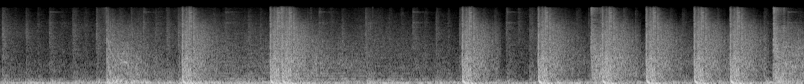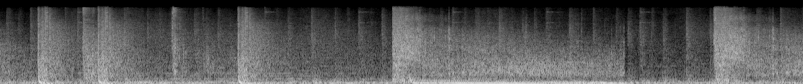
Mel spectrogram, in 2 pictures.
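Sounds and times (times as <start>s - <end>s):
low background music: 0.0s - 16.0s
rifle shots: 1.1s - 3.6s, 4.6s - 11.0s, 12.0s - 14.3s, 15.2s - 16.0s.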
